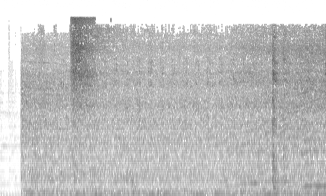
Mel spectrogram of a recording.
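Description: A reinforcement garbage collection truck touring A Coruña rumbles steadily, its heavy engine droning throughout, with a brief hiss of air brakes early on and a sharp clank near the end.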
